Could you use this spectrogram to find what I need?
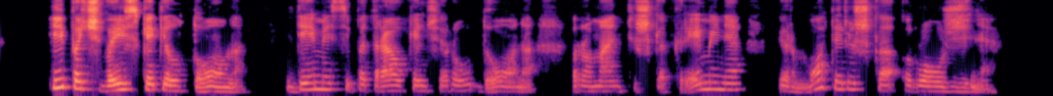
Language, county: Lithuanian, Tauragė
